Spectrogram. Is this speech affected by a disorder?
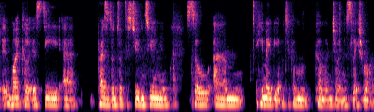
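No.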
